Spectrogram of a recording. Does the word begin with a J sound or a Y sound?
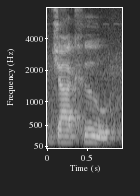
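J sound. It is said in plain English, starting with J.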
